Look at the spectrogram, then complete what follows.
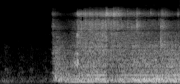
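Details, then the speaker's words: Whirlpool dryer after repair and fresh grease: motor kicks in and settles into an even steady hum, with no grinding, bumping or thumping from the drum; wheels running smooth, normal running. "as you can see i don't hear any weird sounds no grinding sounds no bumping sounds once again that grease is very very good"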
